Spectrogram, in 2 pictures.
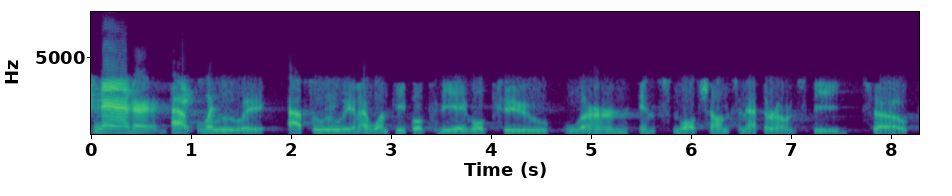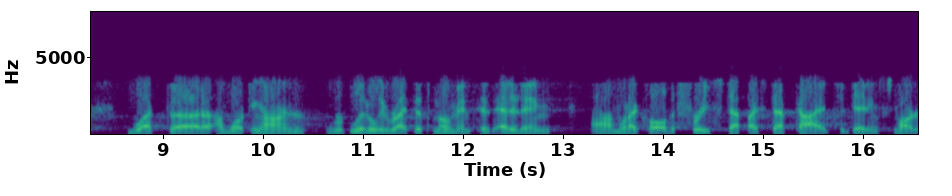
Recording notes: calls us from the airport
